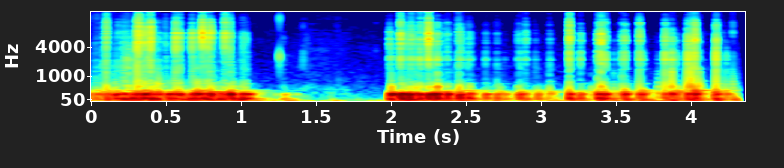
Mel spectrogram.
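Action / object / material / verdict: scrape / metal mesh microphone grille / metal mesh / none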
